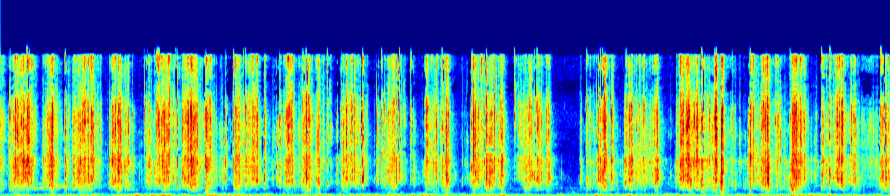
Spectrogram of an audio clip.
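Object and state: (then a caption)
Cardboard chocolate box. Long nails tap and scratch the front and corner of an unopened, glossy, flat cardboard Meiji Black Chocolate box while it is held. The result is a quick, steady run of crisp, dry taps and scraping strokes, almost entirely bright and high with very little low end. Each tap dies away almost instantly.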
